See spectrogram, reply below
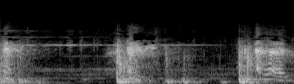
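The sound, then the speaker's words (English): Three heavy, loud thuds of a shoulder slamming against a jammed stateroom door aboard a ship, about a second apart, each with a brief rattling resonance as the door shudders but holds. “It's jammed. steady. I can break it down.”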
